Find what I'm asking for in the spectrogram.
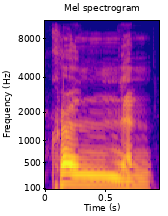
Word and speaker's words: Können: Können Sie. – Können. Können Sie. It's very important to bring out the sound of an Ö. Können. Like, think of fur, of sir. That Ö.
